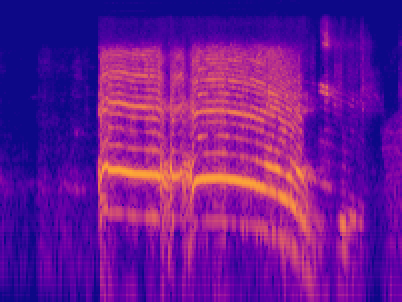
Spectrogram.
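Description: A young man exclaims loudly in surprise.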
